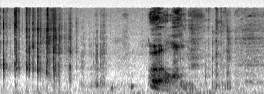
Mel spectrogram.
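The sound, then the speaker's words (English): A crisp bite into a crunchy carrot-cake-flavored sandwich cookie with a sharp crackling snap, followed by several softer crunchy chewing sounds that fade out, heard alone without talking. “Not gonna lie to you, it tastes exactly like a carrot cake. But crunchy.”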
